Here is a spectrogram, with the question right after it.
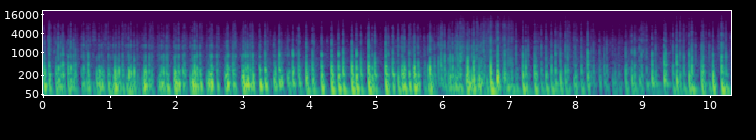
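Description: Fingertips tap rapidly on the flight plate and underside of a cream AGL plastic disc golf disc with a thin shell. The result is a fast, uneven stream of short, dull, hollow knocks, weighted toward the low end and with almost no ring after each tap.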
